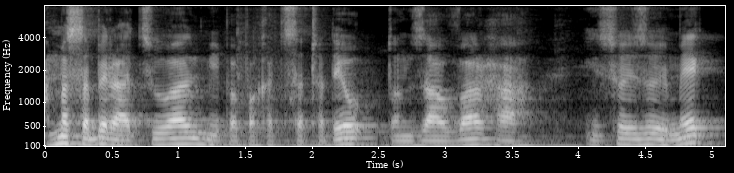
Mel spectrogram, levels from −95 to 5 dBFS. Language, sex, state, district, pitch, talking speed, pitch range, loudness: Mizo, male, Mizoram, Aizawl, 110 Hz, 150 wpm, 100-125 Hz, -20 LUFS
